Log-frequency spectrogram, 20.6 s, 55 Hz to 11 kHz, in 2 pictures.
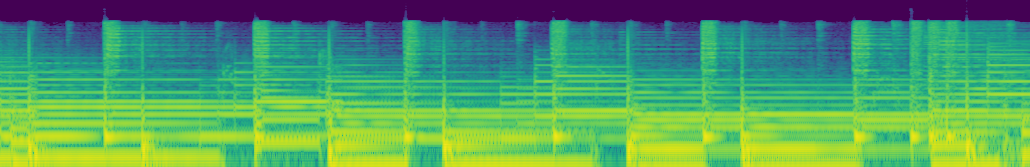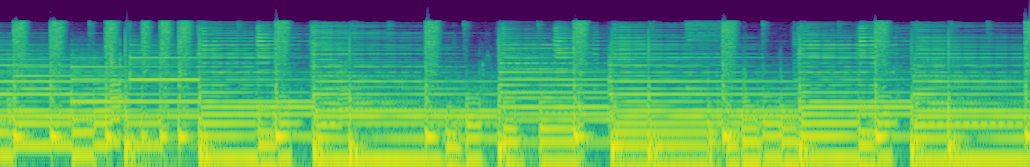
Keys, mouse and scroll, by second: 4.7-5.2 scroll down 1, 7.5 scroll up 1, 8.7 click, 9.3 click, 9.8-10.5 scroll down 1, 10.9 click, 11.3 click, 11.4 double click, 11.8-12.3 scroll down 1, 13.3 middle click, 13.9 scroll down 1, 15.1 click, 15.5 middle click, 16.4 scroll up 1, 18.3 middle click, 19.3-19.7 scroll down 1.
